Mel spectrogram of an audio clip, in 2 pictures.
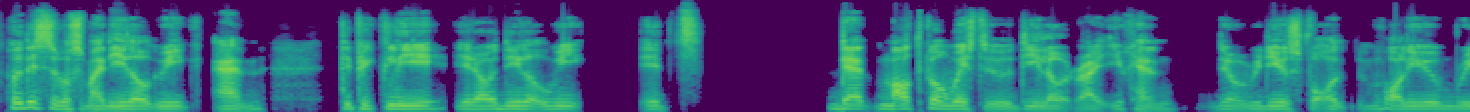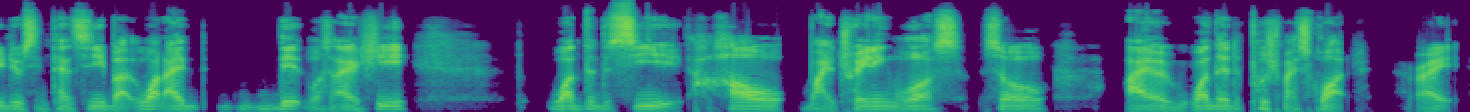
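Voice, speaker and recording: A man's voice: mid-range voice, flat delivery, a little fast, dry recording, clean studio sound. A young man from Malaysia, a powerlifting coach, talking casually in a podcast interview, filling his speech with "like" and "right?". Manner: rambling, many fillers and tag questions.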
